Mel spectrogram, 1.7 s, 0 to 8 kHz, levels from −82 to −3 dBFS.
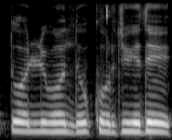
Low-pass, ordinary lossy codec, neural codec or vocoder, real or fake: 7.2 kHz; none; none; real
